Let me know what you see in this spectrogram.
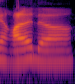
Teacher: لام کے اوپر کھڑی زبر ہے، اس کو آپ 2 حرکات لمبا کریں، ٹھیک ہے. اور آپ یہ کس طرح کریں گے کہ اپنی 2 فنگرز آرام سے جس طرح وہ مطلب کھولے نا آپ، تو وہ اسی طرح آواز ہوگی، ٹھیک ہے.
